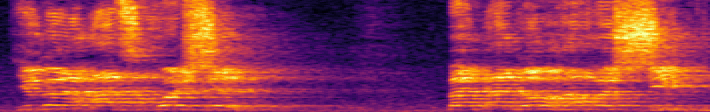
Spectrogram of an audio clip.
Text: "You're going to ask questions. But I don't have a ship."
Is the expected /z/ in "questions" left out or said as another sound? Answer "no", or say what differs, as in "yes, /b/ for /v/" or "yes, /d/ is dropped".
yes, /z/ is dropped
